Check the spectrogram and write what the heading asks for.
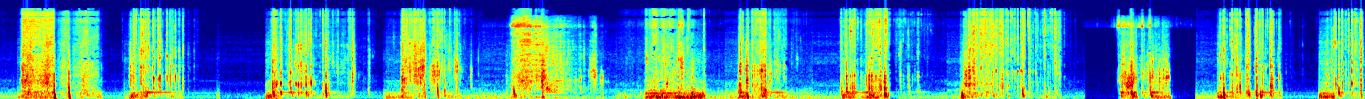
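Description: A car tyre crushing a run of objects, plastic toys and gel water beads among them: about a dozen short bursts of cracking and crunching, each starting and stopping abruptly.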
